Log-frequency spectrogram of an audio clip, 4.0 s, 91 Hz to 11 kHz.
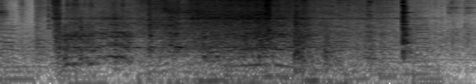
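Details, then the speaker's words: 1973 Chevy square body truck, sat 20 years, first crank with a fluorescent carburetor: starter cranks, engine tries to catch rough and uneven with a sharp snap; a rat chewed a spark plug wire in half and spark is jumping. "a rat chewed one of the damn wires right in half i can hear spark jumping and i got fuel all over we're gonna have a fire"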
